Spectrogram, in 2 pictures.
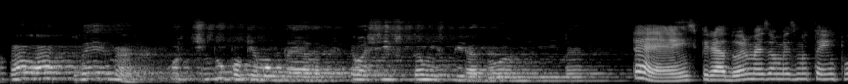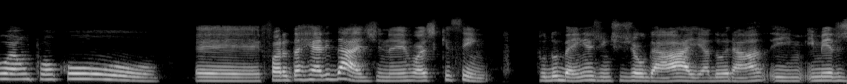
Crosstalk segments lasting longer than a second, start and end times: none

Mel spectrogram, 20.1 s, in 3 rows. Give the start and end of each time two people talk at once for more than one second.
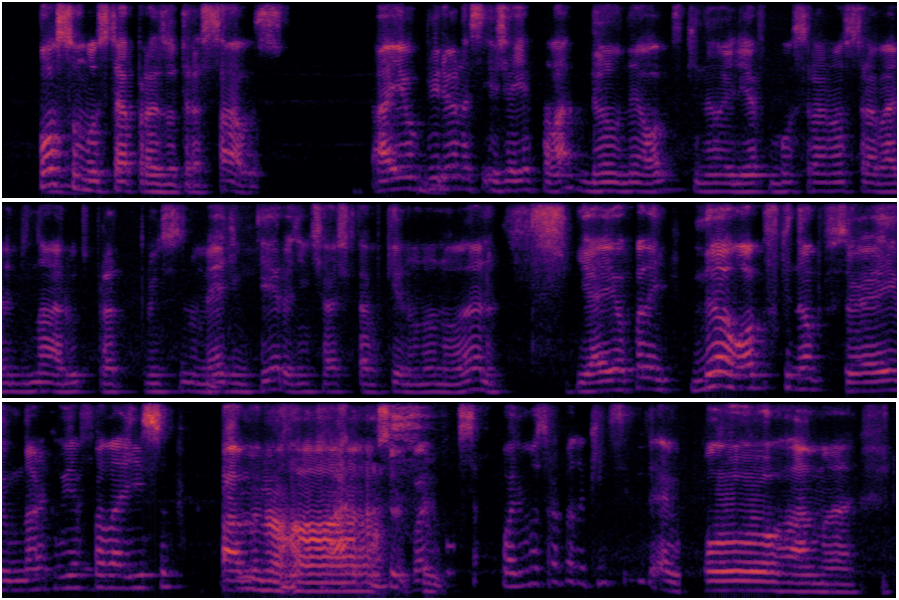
15.4-16.6

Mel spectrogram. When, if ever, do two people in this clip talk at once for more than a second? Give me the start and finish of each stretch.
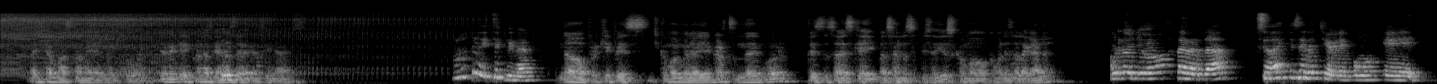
none

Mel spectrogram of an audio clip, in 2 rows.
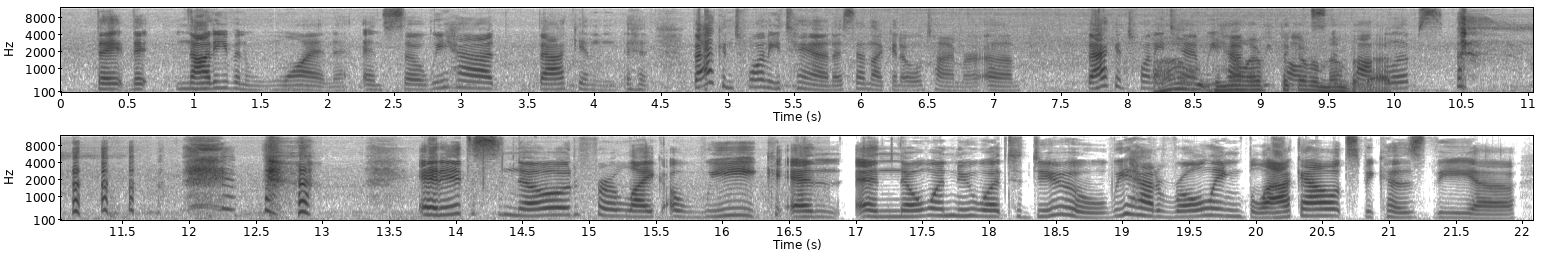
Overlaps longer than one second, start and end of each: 8.2-10.0

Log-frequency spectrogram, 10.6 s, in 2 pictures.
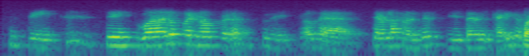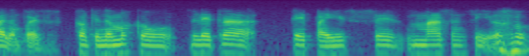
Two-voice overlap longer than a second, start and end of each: none

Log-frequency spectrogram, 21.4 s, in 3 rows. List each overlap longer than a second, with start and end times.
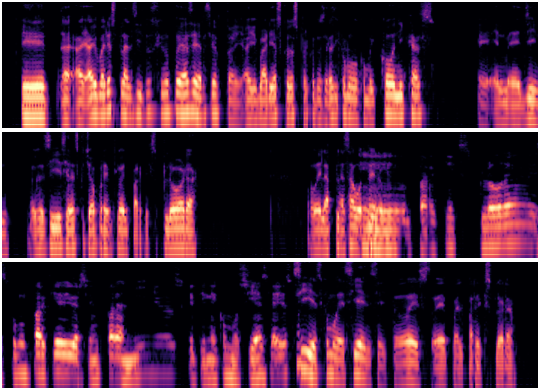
none

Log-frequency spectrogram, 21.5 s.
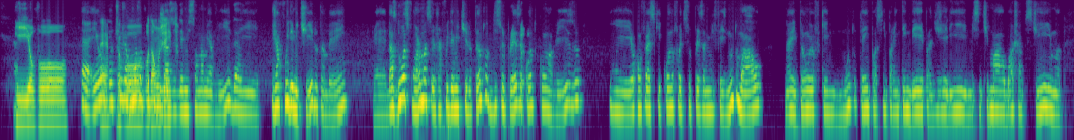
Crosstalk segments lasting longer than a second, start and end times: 2.0-3.4

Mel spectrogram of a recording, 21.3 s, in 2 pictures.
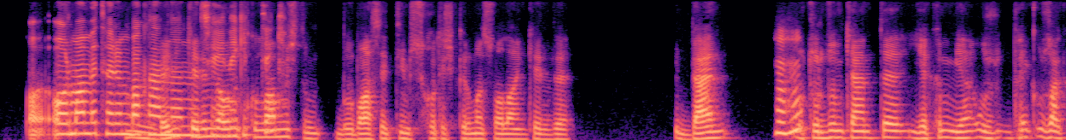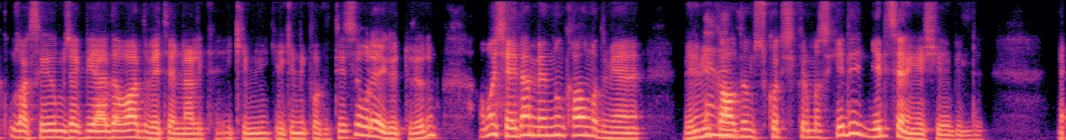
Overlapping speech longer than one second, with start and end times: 1.2-2.8

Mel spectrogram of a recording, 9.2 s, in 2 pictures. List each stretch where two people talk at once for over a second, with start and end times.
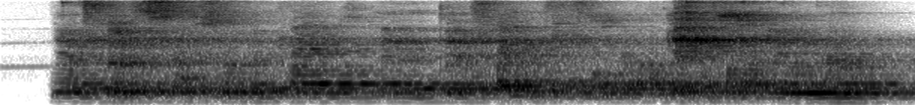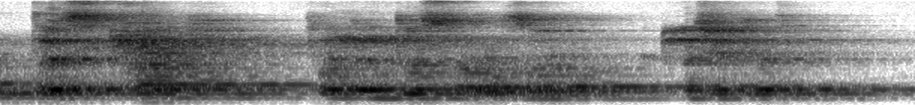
2.7-4.3

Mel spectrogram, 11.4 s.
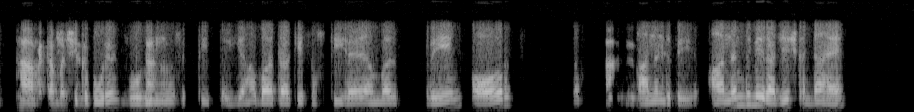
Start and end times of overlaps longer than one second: none

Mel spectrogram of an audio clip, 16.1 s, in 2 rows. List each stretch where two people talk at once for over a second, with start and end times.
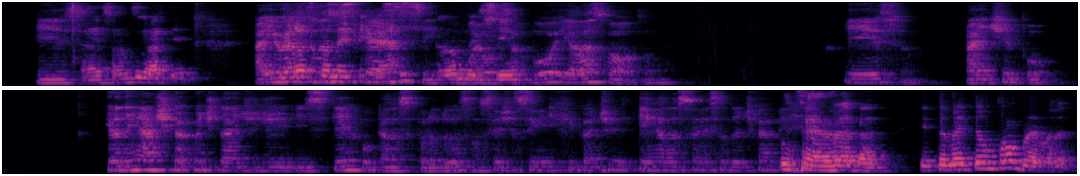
2.1-3.9

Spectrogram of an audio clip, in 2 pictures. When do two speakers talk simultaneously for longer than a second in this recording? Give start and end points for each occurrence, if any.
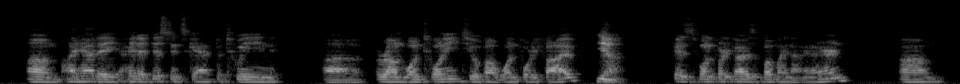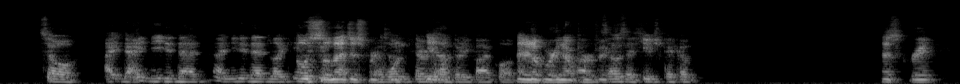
12.6-14.1

